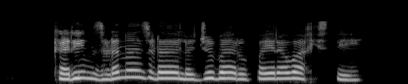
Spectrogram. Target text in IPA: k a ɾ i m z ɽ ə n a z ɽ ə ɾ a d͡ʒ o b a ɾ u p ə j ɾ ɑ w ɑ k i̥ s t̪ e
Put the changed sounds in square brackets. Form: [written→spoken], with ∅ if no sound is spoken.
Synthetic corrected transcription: k a ɾ i m z ɽ ə n a z ɽ ə [ɾ→l] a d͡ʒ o b a ɾ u p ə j ɾ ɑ w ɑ [k→x] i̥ s t̪ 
